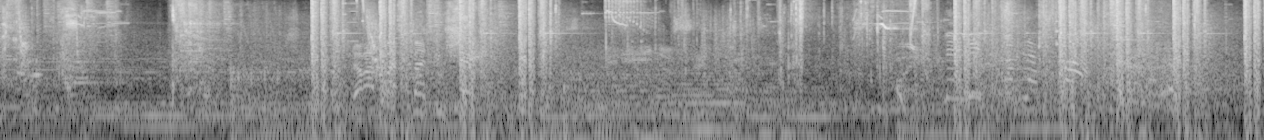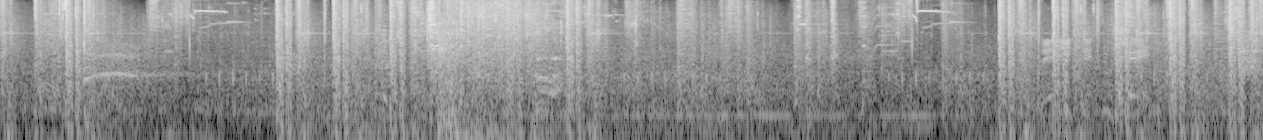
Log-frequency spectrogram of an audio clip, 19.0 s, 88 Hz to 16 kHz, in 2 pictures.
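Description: Sustained gunfire bursts and clattering weapon mechanisms in Halo 5: Guardians combat, with dense explosive impacts over roughly twenty seconds and game voices mixed in underneath.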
